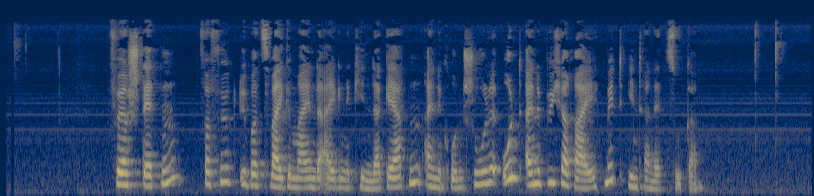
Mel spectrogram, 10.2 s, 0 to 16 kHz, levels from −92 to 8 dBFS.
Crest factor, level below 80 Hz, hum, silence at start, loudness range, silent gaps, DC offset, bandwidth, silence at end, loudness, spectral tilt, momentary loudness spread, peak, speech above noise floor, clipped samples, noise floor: 22 dB; -66 dBFS; none; 1.4 s; 2 LU; none; under 0.1%; 11.5 kHz; 0.45 s; -24 LUFS; -4 dB/octave; 11 LU; -4 dBFS; 37 dB; under 0.1%; -61 dBFS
